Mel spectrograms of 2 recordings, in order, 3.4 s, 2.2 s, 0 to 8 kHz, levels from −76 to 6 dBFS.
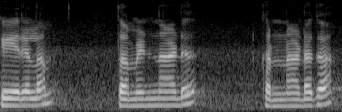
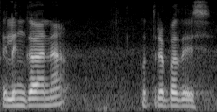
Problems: none marked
